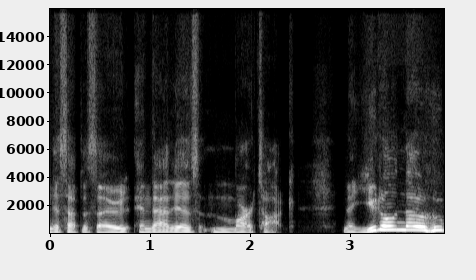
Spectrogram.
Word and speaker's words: Martok: I think I call him Martek just now instead of Martok.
